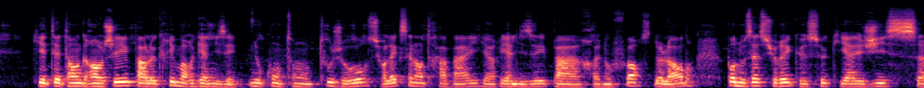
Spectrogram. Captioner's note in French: voix de l'interprète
